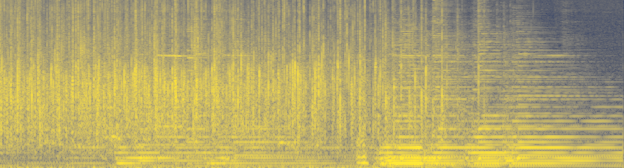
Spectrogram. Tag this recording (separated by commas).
Music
